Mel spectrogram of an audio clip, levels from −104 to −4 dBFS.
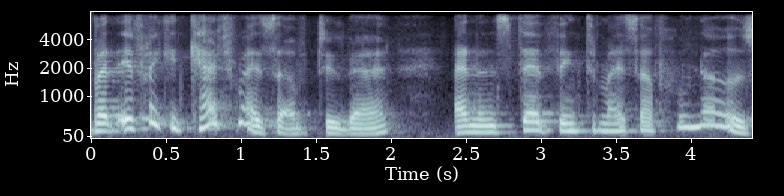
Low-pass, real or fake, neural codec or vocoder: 7.2 kHz; real; none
